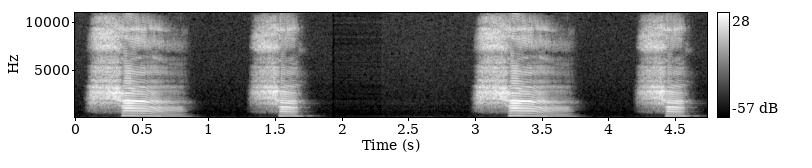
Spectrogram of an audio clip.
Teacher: The sound of ha comes from the middle part of throat.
